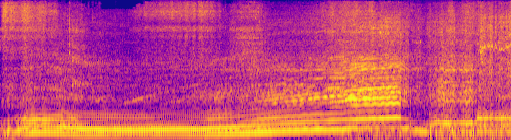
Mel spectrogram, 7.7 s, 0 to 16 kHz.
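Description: A 2017 Yamaha FZ09 (MT09) motorcycle roars loud and close as it is ridden, its engine pitch dropping and then climbing steadily through a long pull before a quick shift near the end.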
